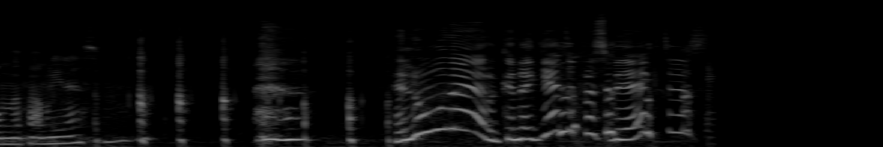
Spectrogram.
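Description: A second young woman laughs loudly, close by.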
